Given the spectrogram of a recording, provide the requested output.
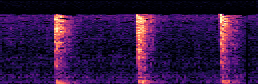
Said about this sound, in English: And you can hear that even though the text echo setting is set to characters, Copernicus isn't echoing what I'm typing. So I just typed one line of text and pressed enter.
